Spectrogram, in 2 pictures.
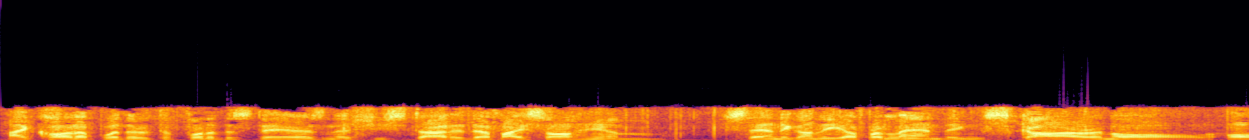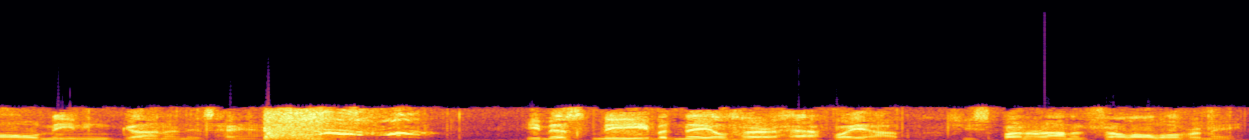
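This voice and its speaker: An actor playing a cocky, hard-boiled private detective in a 1940s radio noir, glib and dryly wisecracking. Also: male voice, lowish voice, normal speed, very noisy, close to an everyday voice. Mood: terse narrating. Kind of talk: 1940s radio noir acting and first-person narration. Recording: muffled old radio recording, loud music.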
